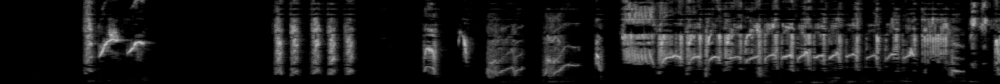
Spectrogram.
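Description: Caged samyong songbird singing: a few separate high whistled notes and short chirps, then about six seconds in a fast, continuous run of repeated warbled notes.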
